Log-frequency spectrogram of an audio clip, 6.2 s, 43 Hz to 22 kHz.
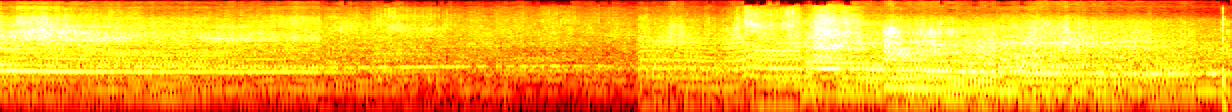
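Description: V8 Supercar engines in a racing video game at the Zolder circuit, loud buzzing drone with climbing and falling pitch as cars rev and pass, a second car's note joining midway.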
